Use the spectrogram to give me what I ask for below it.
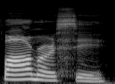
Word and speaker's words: pharmacy: 약국은 영어로 farmercy ph가 f 발음이기 때문에요. 윈니로 아래 입술을 살짝 물듯이 하시면서 farmercy입니다.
